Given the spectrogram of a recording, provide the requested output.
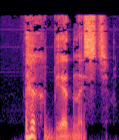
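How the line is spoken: Sighing. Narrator (Russian): вздохнул Джек

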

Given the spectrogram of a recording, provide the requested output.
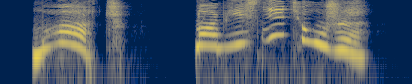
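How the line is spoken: Pleading. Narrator (Russian): взмолилась Роуз

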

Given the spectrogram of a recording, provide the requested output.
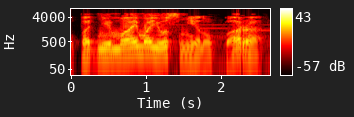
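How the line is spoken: Calm. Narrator (Russian): спокойно сказал

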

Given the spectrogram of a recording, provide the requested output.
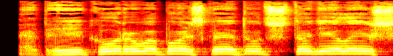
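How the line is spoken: Growled mid-fight. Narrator (Russian): отбивая сабельный удар, прорычал

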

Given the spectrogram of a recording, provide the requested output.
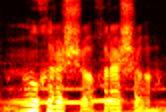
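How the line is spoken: Muttered with a sigh. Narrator (Russian): пробормотал Асра и вздохнул

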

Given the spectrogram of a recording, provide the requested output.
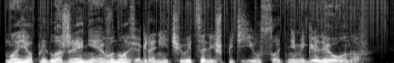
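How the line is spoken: Cold formal tone. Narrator (Russian): более холодным и официальным тоном проронил мужчина

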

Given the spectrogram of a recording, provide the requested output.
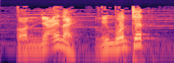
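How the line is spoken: Monk's scolding shout. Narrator (Vietnamese): Tên phiên tăng đã đổi giọng quát mắng

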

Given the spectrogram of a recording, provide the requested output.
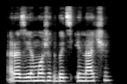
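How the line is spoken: Haughty tone. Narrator (Russian): Аяр говорит это надменным тоном

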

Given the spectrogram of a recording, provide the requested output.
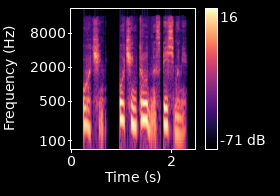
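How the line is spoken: Quiet. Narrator (Russian): сказала она тихо

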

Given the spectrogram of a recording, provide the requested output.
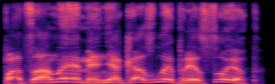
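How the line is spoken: Yelling while struggling. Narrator (Russian): заорал он, пытаясь вывернуться

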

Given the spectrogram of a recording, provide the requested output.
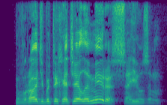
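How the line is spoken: Grumbling. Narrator (Russian): пробурчал черствый

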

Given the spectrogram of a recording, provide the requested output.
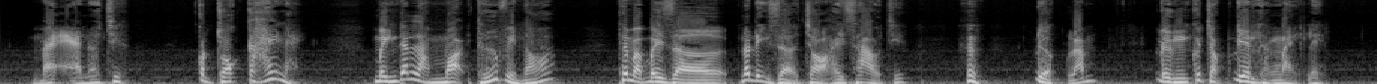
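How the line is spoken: Irritated snap. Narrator (Vietnamese): Có một chút bực bội, anh gắt lên

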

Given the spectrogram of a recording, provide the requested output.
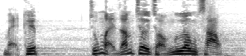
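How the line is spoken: Shouting. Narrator (Vietnamese): Đồ Lương hét lên

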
